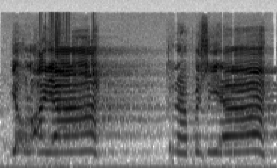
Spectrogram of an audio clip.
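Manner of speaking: wife fussing over her husband. Acted. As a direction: fret over the sick husband. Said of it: "istri kan sayang sama suami".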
